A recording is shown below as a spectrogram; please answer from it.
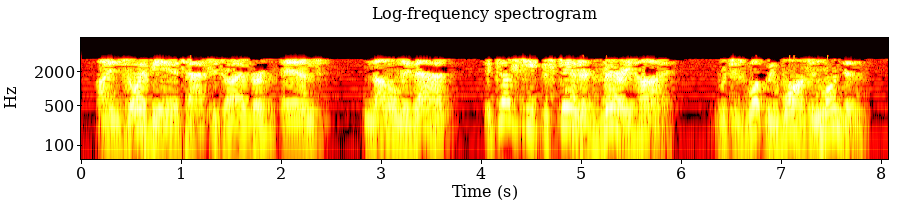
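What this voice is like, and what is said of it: West Country accent, not Cockney. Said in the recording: “still a country boy because I've still got that accent in me. I haven't really got a typical London Cockney accent”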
